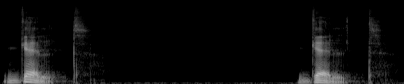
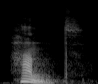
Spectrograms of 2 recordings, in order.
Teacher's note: The final D sounds like a T.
